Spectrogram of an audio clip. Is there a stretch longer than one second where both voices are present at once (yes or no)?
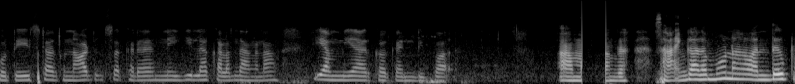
no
